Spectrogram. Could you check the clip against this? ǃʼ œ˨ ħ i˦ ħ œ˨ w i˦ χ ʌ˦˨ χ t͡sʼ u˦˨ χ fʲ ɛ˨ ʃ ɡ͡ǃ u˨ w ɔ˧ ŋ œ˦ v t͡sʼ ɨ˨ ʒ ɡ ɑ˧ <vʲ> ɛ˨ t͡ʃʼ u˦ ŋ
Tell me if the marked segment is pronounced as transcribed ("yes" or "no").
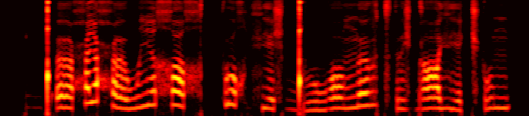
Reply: yes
